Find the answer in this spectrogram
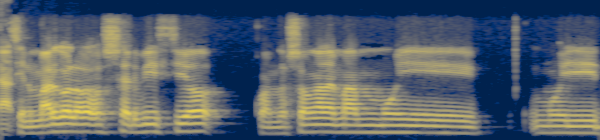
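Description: A man's fairly slow, monotone, flat delivery. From Andalusia, Córdoba. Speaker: WooCommerce plugin developer and blogger. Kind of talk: casual interview.

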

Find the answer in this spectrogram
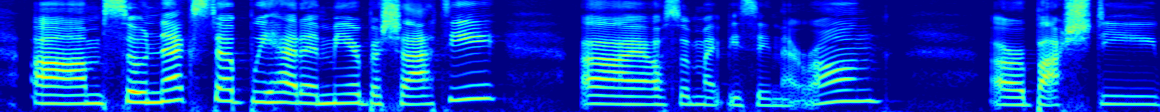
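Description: A woman speaks in a normal speaking voice, fairly high in pitch and at a moderate pace, on a very clean recording with a silent background. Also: dry, close sound with no echo. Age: 20s. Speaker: soccer podcast host. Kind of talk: casual chat. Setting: home living room studio.

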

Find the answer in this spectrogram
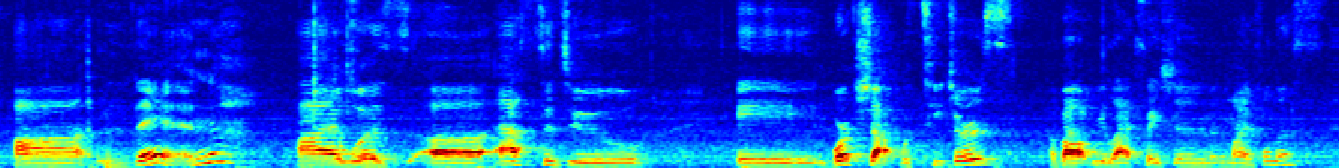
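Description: A woman speaks at a medium pitch. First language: not English. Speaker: yoga and physical education teacher. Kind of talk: casual chat. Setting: recorded at a dinner table.

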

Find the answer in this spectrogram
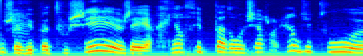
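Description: This woman's intonation rises and falls in a lively way. She keeps a moderate pace. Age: 20s. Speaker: young illustrator and student. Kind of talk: casual interview. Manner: hesitant, many fillers.

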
